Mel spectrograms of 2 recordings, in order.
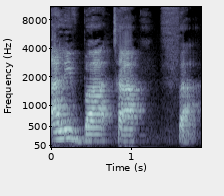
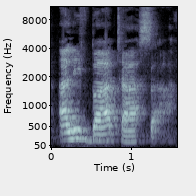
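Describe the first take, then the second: First: The last syllable begins with a th sound. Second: The last syllable begins with an s sound. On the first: The speaker calls it right. "It's alif ba ta tha" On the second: The speaker calls it wrong. "Some people call it sa because it's hard for them to pronounce"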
